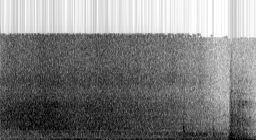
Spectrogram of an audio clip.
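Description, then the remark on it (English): Water is added to a hot oven to make a crisp, dry bread crust and hisses into steam, a loud, steady, rushing hiss that eases slightly over two seconds before a short, low thud cuts in at the end. “What I also wasn't expecting was the secret to that crisp, dry crust. It's adding water to the hot oven.”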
